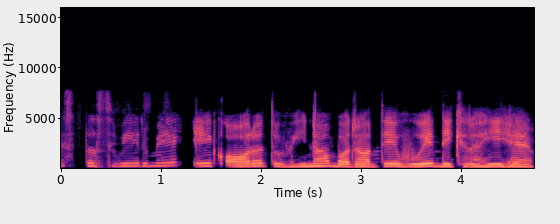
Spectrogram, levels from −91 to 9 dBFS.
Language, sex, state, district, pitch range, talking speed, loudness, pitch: Hindi, female, Bihar, Saran, 220-255 Hz, 140 wpm, -17 LUFS, 235 Hz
